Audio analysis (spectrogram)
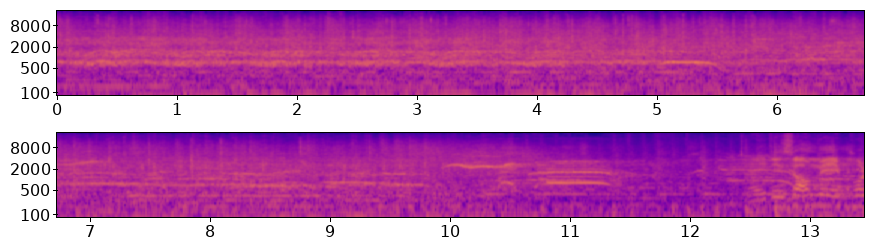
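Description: A large, passionate French crowd of esports fans roars and cheers at the League of Legends World Championship, a dense sustained wall of noise with a caster talking over it.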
